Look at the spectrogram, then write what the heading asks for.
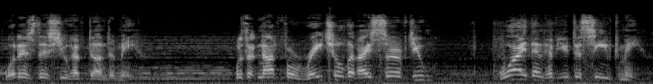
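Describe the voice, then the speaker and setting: A man's voice: a little high, normal speed, sharp tone, faint music behind. A man playing an earnest young shepherd and suitor in a dramatized scripture production. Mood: indignant.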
